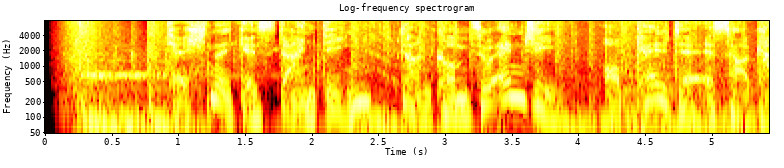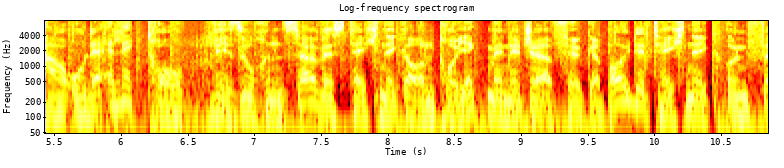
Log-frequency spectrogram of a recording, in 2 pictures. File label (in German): Musik, radio; ENGIE; recruiting im radio; stellenanzeige im radio; jobkampagne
